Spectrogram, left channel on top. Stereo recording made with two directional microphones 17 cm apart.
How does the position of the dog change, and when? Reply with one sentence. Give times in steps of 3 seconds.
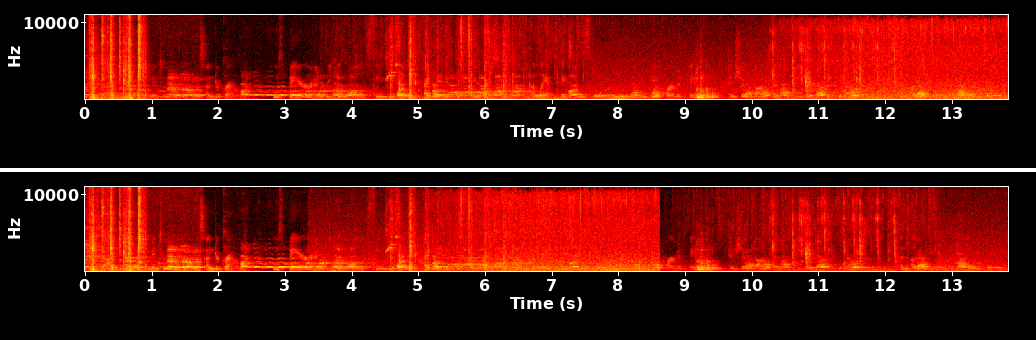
In this clip you hear the dog on the right from 0 s, in the centre from 3 s and on the left from 6 s.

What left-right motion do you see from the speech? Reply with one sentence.
You can hear the speech travel towards the left.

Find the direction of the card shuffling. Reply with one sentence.
You can hear the card shuffling in the centre.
